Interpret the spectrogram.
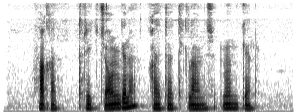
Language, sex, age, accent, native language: Uzbek, male, 18-24, Jizzax, Uzbek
